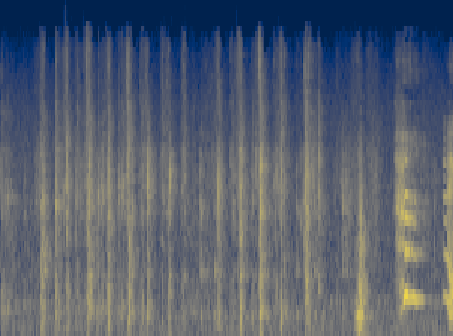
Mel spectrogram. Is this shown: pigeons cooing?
no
